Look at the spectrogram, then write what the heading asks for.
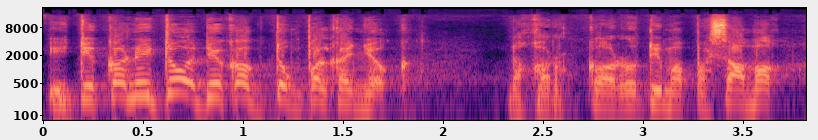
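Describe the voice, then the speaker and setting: A man's voice: high-pitched, animated, brisk, a bit bright, husky, heavily acted. A man playing an arrogant, bullying male coworker who taunts and threatens, in an audio drama. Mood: taunting.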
